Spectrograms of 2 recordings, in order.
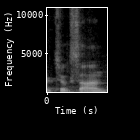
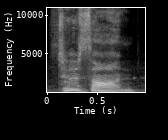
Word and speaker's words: Tucson: and and one nil uh jared's neighbor there tucson up tucson i swear to goodness about the sea this knee is silent but he's but he says it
